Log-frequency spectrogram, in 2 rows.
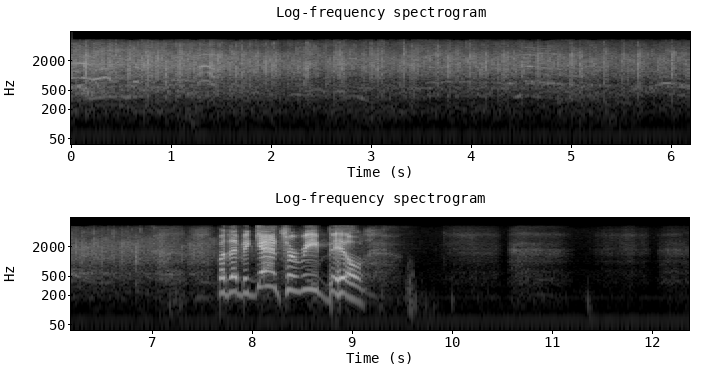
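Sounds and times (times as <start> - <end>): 
crowd clapping: 0.0 - 9.1
speech: 7.6 - 9.3.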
